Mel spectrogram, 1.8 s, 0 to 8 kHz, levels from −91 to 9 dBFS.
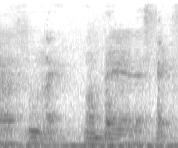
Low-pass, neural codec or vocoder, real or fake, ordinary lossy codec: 7.2 kHz; codec, 44.1 kHz, 3.4 kbps, Pupu-Codec; fake; none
